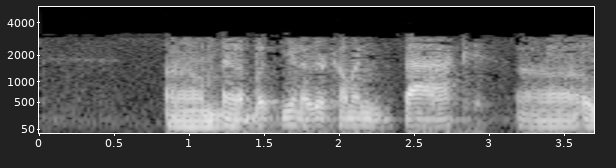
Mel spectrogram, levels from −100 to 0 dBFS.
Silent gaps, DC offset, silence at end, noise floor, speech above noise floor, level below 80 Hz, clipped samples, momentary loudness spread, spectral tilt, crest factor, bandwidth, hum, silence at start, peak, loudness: none; under 0.1%; 0 s; -51 dBFS; 35 dB; -34 dBFS; under 0.1%; 11 LU; -12 dB/octave; 16 dB; 3.3 kHz; none; 0.85 s; 0 dBFS; -17 LUFS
